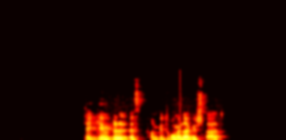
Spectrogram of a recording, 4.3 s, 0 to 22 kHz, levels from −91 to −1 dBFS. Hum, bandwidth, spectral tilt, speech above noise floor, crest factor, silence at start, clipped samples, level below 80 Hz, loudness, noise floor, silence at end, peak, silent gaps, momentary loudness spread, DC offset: none; 8 kHz; -6.5 dB/octave; over 69 dB; 20 dB; 1.3 s; under 0.1%; -64 dBFS; -21 LUFS; under -90 dBFS; 1 s; -4 dBFS; none; 14 LU; under 0.1%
